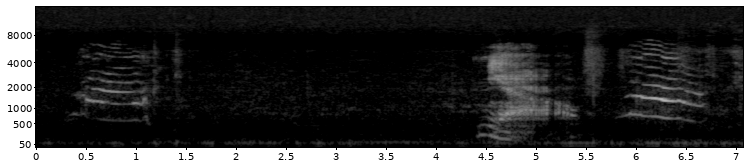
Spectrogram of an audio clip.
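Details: House cat meowing to go outside: two drawn-out harmonic meows several seconds apart, with a person's speech between them.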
